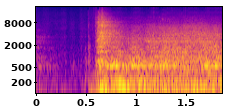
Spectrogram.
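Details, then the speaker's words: 1984 Corvette C4 with Crossfire Injection, parked over 20 years, key turned in park: a click, then a steady, even whirring crank at constant pitch with no grinding or hesitation. The engine spins over well. Normal cranking. "She spins over pretty good, actually. This might be a decent car."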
